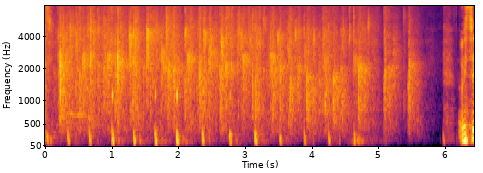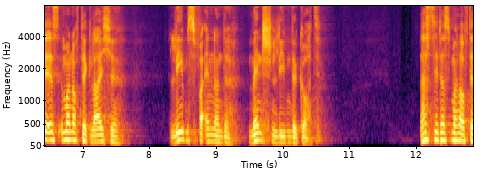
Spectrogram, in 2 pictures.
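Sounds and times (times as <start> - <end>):
audience applause: 0.0 - 5.6
speech: 6.2 - 7.7, 8.3 - 10.7, 12.1 - 12.8.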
